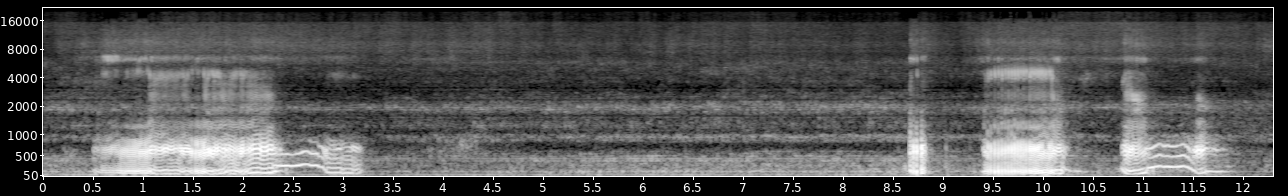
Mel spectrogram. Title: Dinkel Pug Sleep Snoring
